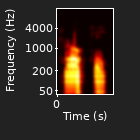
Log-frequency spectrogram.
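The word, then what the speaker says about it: wrong: ডব্লিউ এর পরে আর ডব্লিউ এর পরে আর যদি থাকে সেক্ষেত্রে ডব্লিউ সাইলেন্ট থাকে ডব্লিউ এর পরে আর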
